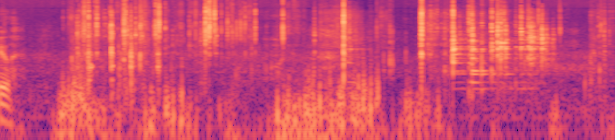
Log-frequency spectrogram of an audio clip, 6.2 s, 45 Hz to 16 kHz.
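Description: Casio fx-7700GE plastic graphing calculator thrown down onto asphalt: a series of sharp clacks and knocks, the loudest about four seconds in.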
